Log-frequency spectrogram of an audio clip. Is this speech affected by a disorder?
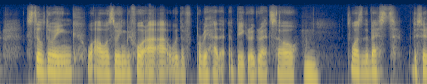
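No.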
